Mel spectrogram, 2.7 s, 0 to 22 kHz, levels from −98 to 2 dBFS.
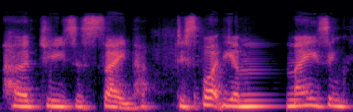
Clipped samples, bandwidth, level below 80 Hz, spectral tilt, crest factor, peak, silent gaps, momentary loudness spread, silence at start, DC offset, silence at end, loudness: under 0.1%; 12.5 kHz; -70 dBFS; -5.5 dB/octave; 14 dB; -10 dBFS; none; 10 LU; 0.05 s; under 0.1%; 0 s; -25 LUFS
